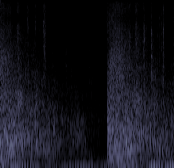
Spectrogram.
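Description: Gunfire in the DayZ Mod video game, set in a courtyard area, with dense loud blasts filling the short span, a brief lull in the middle, then another burst of shooting. No one talks.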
